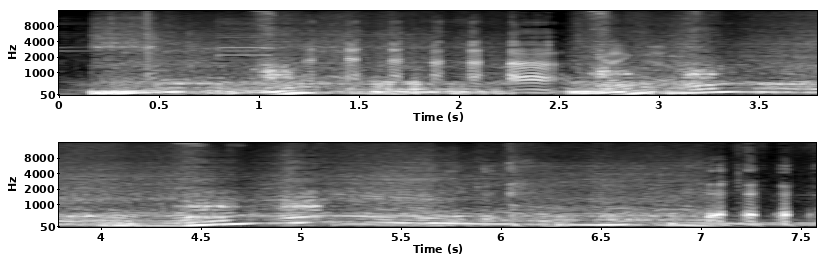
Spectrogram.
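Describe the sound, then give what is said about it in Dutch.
A car engine is started and revs repeatedly, its pitch climbing and falling in several loud surges, with people's voices mixed in over the engine noise. “Hein, kun, je, kun je hem starten nu eigenlijk?”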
